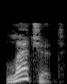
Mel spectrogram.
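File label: "latchet", British English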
